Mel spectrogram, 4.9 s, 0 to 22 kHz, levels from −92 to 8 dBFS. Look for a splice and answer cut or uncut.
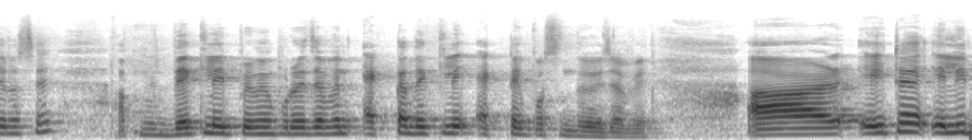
uncut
